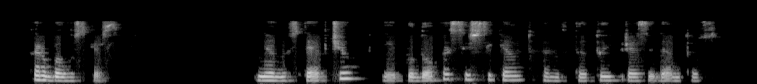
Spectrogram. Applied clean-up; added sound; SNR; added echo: neural mask model Resemble Enhance denoiser.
